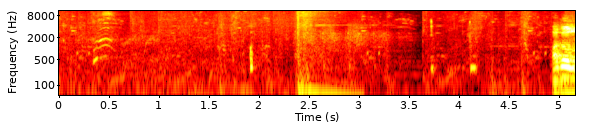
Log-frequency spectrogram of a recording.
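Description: Video game sound effects chime and whoosh.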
